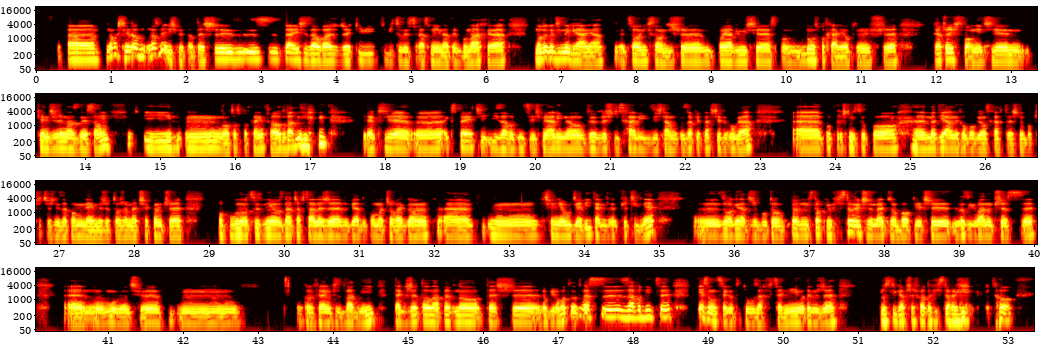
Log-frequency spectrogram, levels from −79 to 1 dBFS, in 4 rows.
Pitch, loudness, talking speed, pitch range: 105 Hz, -15 LUFS, 155 wpm, 95-130 Hz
